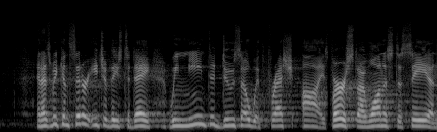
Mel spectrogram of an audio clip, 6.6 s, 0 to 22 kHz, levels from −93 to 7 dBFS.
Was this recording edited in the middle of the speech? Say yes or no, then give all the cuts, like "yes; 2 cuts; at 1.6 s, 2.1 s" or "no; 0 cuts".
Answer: yes; 1 cut; at 4.9 s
